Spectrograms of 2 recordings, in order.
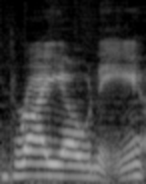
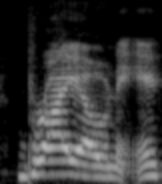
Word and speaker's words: Bryony: by uh Bry bryony bryony is that right so it's like the Oni is pronounced like Pony uh Bry bryony okay there's a bath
